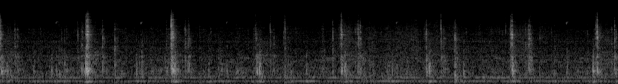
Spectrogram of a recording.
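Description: Domestic sewing machine stitching slowly through two layers of fabric around a tight curve, with a steady low hum and a sharp click a little under once a second, with fainter ticks between.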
